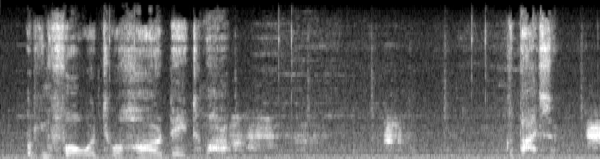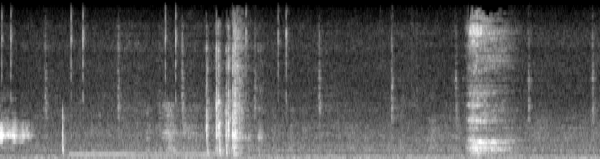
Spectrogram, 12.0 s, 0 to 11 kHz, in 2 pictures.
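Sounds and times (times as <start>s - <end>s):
two-note dial tone: 6.7s - 8.5s
telephone handset clicking: 7.6s - 8.6s.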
